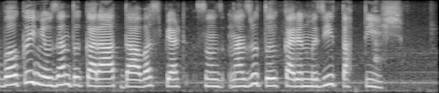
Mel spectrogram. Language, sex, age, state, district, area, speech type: Kashmiri, female, 18-30, Jammu and Kashmir, Anantnag, rural, read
